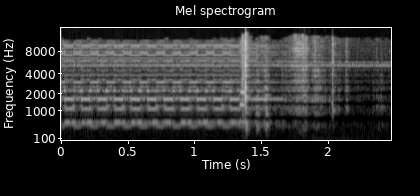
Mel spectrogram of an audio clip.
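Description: A telephone rings after a call is placed, a steady electronic trilling ring that is briefly interrupted by a couple of sharp clicks and handling bumps near the end.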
